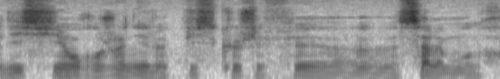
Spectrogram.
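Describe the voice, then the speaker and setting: His delivery is monotone, with flat intonation. The man talks fairly quickly. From France. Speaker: mountain biker. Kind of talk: trail commentary voice-over.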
